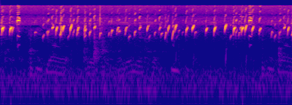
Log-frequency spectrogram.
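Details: European goldfinch batbata, a twitter played to urge goldfinches to sing hard: busy, overlapping high twitters and sharp ticks almost without gaps, over faint low hum.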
